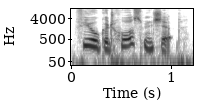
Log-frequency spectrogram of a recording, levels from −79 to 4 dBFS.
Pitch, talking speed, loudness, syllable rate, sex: 225 Hz, 195 wpm, -17 LUFS, 6.4 syllables/s, female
